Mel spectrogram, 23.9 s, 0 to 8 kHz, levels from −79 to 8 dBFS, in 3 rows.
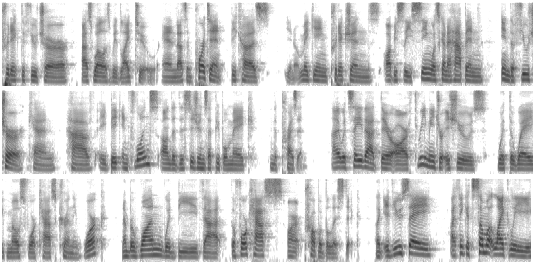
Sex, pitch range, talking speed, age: male, 125-165 Hz, 185 wpm, 20-39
